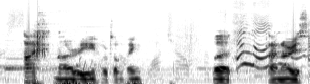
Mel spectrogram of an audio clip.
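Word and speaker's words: Tighnari: They Tainari, that's how the games were pronouncing it.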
